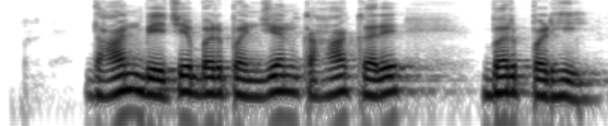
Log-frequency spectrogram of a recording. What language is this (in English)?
Chhattisgarhi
